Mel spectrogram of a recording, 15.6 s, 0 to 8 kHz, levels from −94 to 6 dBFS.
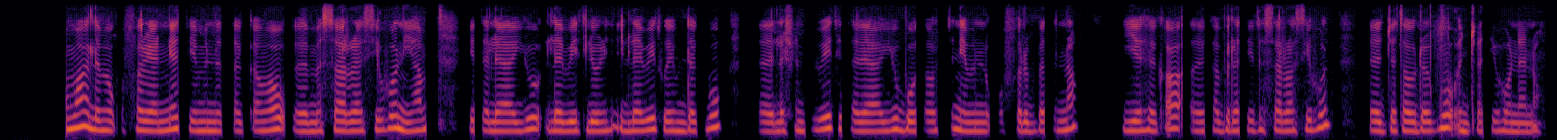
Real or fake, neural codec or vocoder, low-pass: real; none; 7.2 kHz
